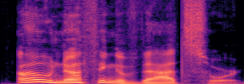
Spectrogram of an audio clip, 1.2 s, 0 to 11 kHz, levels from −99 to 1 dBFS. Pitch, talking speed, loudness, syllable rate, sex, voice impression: 160 Hz, 245 wpm, -16 LUFS, 5.5 syllables/s, male, masculine, adult-like, tensed, slightly powerful, bright, fluent, intellectual, calm, friendly, unique, lively, slightly modest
